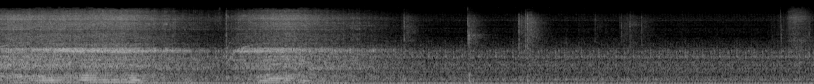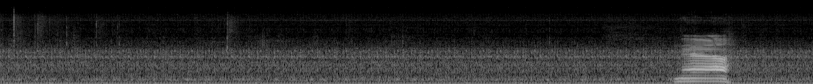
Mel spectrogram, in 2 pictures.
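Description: A man whooping and laughing over the steady idle of a pickup truck's engine, with a few faint knocks a few seconds in and another short shout near the end.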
